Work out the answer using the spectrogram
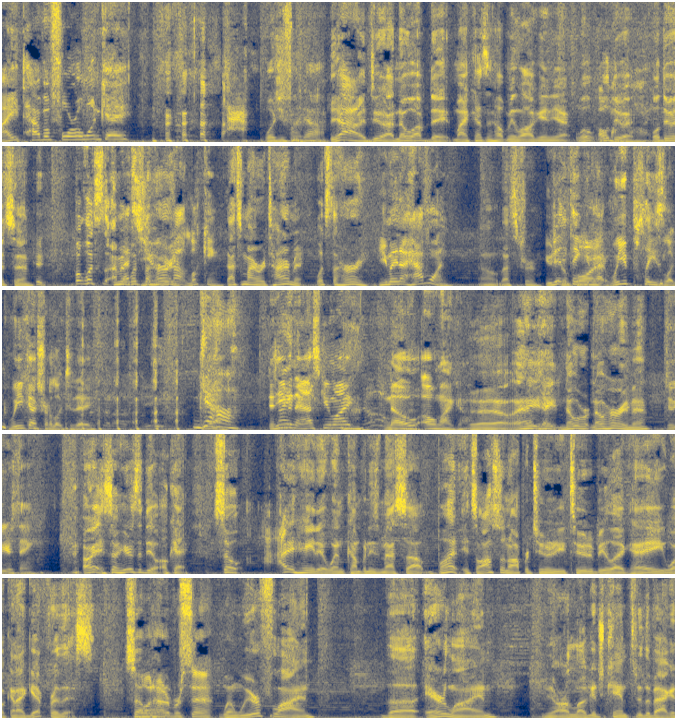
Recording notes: a former inmate called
